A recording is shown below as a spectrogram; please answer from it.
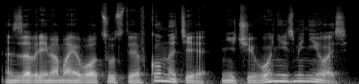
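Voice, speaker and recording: A man narrating an audiobook in a steady, even reading voice. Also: deep voice, brisk.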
